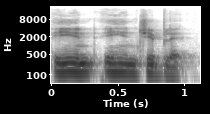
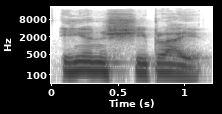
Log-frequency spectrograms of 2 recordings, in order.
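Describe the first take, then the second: First: The surname is given a plain English pronunciation. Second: The surname is given a French-style pronunciation. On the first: The name is treated as ordinary and homely. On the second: The name is treated as refined and foreign.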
